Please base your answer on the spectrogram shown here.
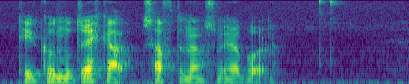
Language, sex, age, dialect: Faroese, male, 15-35, Norðurstreymoy/Eysturoy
